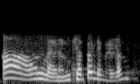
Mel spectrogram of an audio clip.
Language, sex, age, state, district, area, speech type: Telugu, female, 60+, Andhra Pradesh, Sri Balaji, urban, conversation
